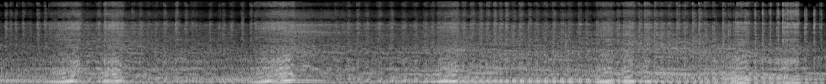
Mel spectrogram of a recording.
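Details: 1959 NSU Quickly 50cc two-stroke chopper moped, owner worried it may run a bit lean: crisp blips climb and fall cleanly through the revs without bogging or stutter; pulls freely and sounds healthy.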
